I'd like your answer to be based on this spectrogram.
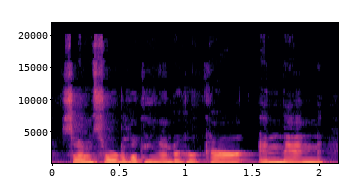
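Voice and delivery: usual speaking voice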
